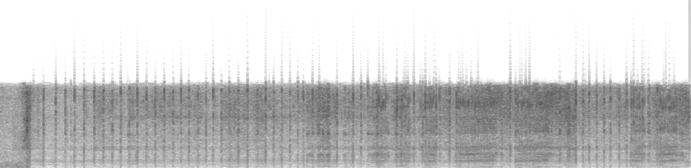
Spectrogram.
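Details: Trimmer, run briefly last week, started on choke with five primes: fires on one pull into a crisp high buzzing two-stroke note that settles and holds evenly; running cleanly, normal running.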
